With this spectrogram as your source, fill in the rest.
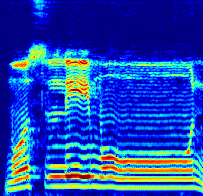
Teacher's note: Dia lalu melalui waw dulu, jangan terus masuk nun.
